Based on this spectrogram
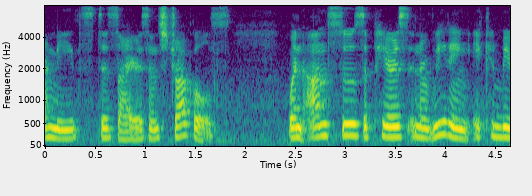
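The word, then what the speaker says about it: Ansuz: Ansu's God, mouth.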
